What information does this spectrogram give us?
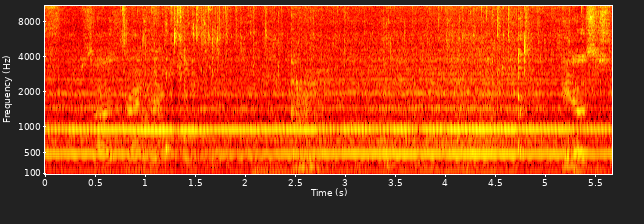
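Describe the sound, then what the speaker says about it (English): A number 5 size meat grinder runs steadily while grinding lean venison for jerky, a continuous loud mechanical drone with a constant tonal hum and irregular rattling and clicking throughout. "This is the number 5 size grinder."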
